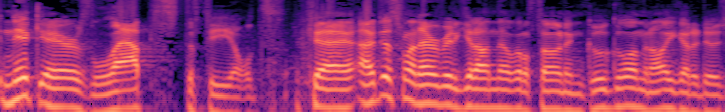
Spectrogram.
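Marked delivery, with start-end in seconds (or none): 0.0-2.0 slow comic emphasis. Real, not acted.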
